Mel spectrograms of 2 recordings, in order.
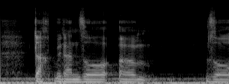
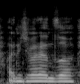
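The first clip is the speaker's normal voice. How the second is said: usual speaking voice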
